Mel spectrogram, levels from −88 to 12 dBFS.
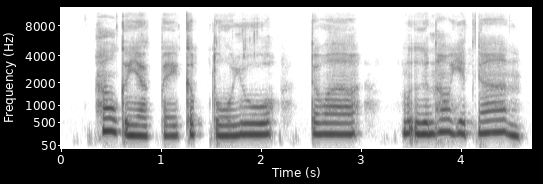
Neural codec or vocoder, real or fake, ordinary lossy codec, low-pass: none; real; AAC, 64 kbps; 10.8 kHz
